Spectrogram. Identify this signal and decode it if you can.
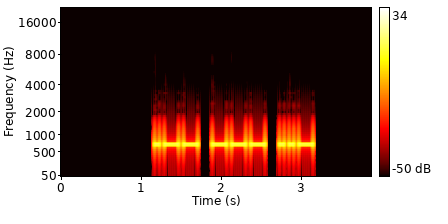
Morse code, heard as a keyed tone, about 20 wpm, 700 Hz. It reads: WOU
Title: Top Three Letter Combinations in Words 20wpm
